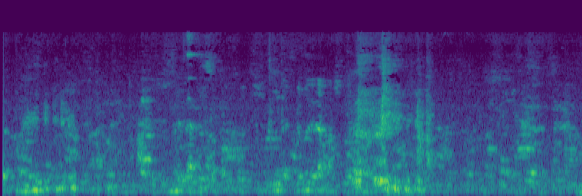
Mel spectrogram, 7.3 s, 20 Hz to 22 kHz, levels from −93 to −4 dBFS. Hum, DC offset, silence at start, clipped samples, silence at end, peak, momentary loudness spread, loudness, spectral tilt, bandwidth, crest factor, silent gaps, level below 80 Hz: none; under 0.1%; 0.05 s; under 0.1%; 0 s; -12 dBFS; 17 LU; -34 LUFS; -6 dB/octave; 11.5 kHz; 22 dB; none; -64 dBFS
